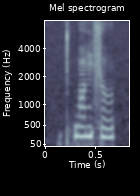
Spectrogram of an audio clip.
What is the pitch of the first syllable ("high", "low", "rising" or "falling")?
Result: high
